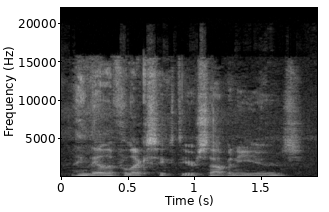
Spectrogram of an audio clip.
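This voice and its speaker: A low-voiced man chats casually over video game cutscenes. He rambles through anecdotes as a co-commentator, with faint noise and game audio behind him. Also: completely flat delivery, very fast, vocal fry, fairly bright tone. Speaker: Let's Play co-commentator.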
